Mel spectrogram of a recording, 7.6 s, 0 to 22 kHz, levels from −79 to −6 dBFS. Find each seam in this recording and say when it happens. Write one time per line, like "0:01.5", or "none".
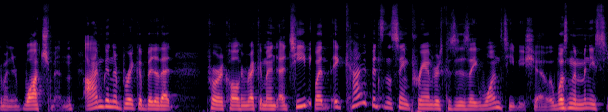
0:01.0
0:03.0
0:03.9
0:06.3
